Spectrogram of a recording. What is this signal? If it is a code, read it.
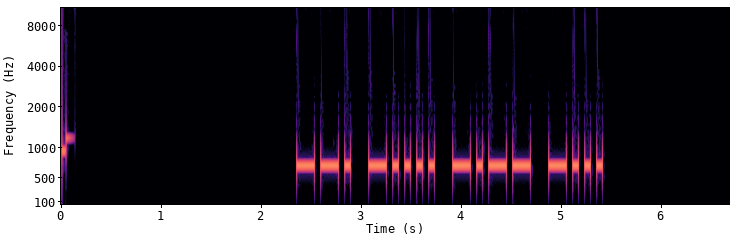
Morse code, heard as a keyed tone, about 20 wpm, 700 Hz. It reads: G6YB
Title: DXCC-100 Call Signs - 4 Characters - 20wpm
